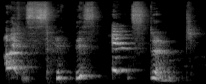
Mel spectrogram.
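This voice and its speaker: A woman's voice: extremely high pitch, wildly swooping pitch, moderate pace, bright, forceful tone, voice pushed up, exaggerated voice. A woman reading aloud, voicing a dramatic, bossy mother who shrilly barks orders. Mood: commanding. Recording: roomy sound from a distance.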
